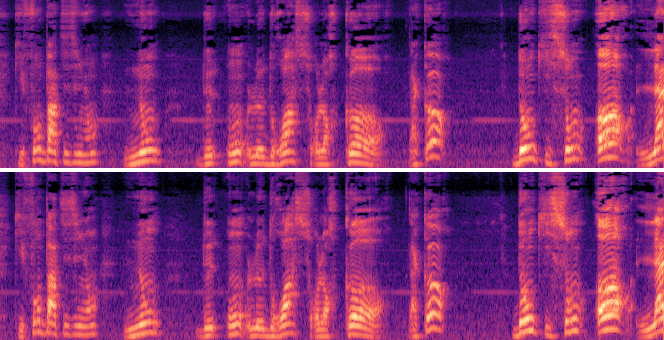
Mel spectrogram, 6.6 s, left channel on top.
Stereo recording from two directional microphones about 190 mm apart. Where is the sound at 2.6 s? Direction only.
30° right (ahead or behind).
